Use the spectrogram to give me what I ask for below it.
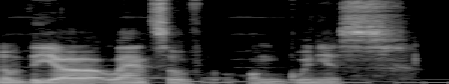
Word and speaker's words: Longinus: I'll do a little pattern of the uh lance of Longuinius. How do you pronounce it? Longinus. Longinus.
